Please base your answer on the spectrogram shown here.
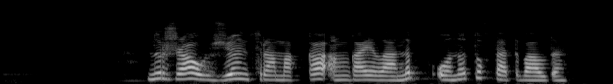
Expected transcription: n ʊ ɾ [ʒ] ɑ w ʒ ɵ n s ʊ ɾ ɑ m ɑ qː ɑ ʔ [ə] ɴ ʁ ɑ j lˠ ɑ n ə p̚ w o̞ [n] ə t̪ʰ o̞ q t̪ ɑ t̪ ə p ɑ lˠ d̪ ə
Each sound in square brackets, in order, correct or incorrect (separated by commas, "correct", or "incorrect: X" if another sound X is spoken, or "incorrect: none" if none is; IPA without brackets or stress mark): correct, correct, correct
